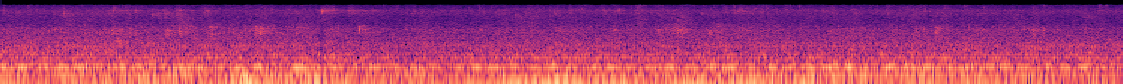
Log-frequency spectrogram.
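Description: Heavy rain falling steadily, with scattered drips and splashes and a low steady hum underneath.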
